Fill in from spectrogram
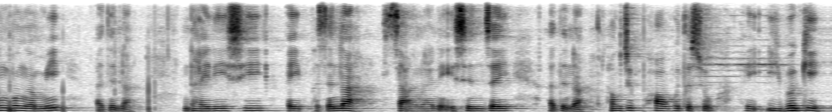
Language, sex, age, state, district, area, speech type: Manipuri, female, 45-60, Manipur, Bishnupur, urban, spontaneous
